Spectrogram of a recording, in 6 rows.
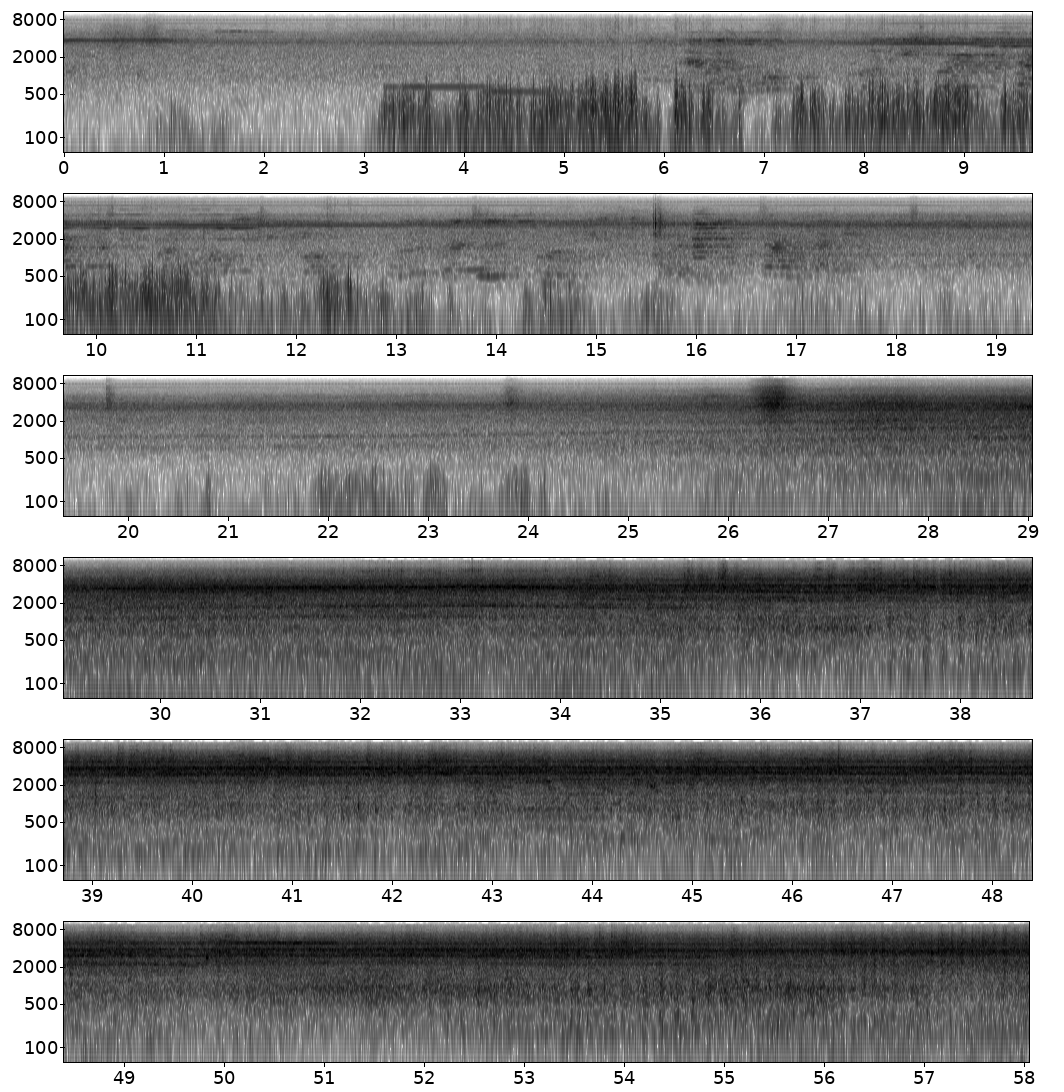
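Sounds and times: diesel locomotive engine: 0.0s - 58.0s
high-pitched wheel whine: 0.0s - 58.0s
train wheels rumbling on rails: 0.0s - 58.0s.

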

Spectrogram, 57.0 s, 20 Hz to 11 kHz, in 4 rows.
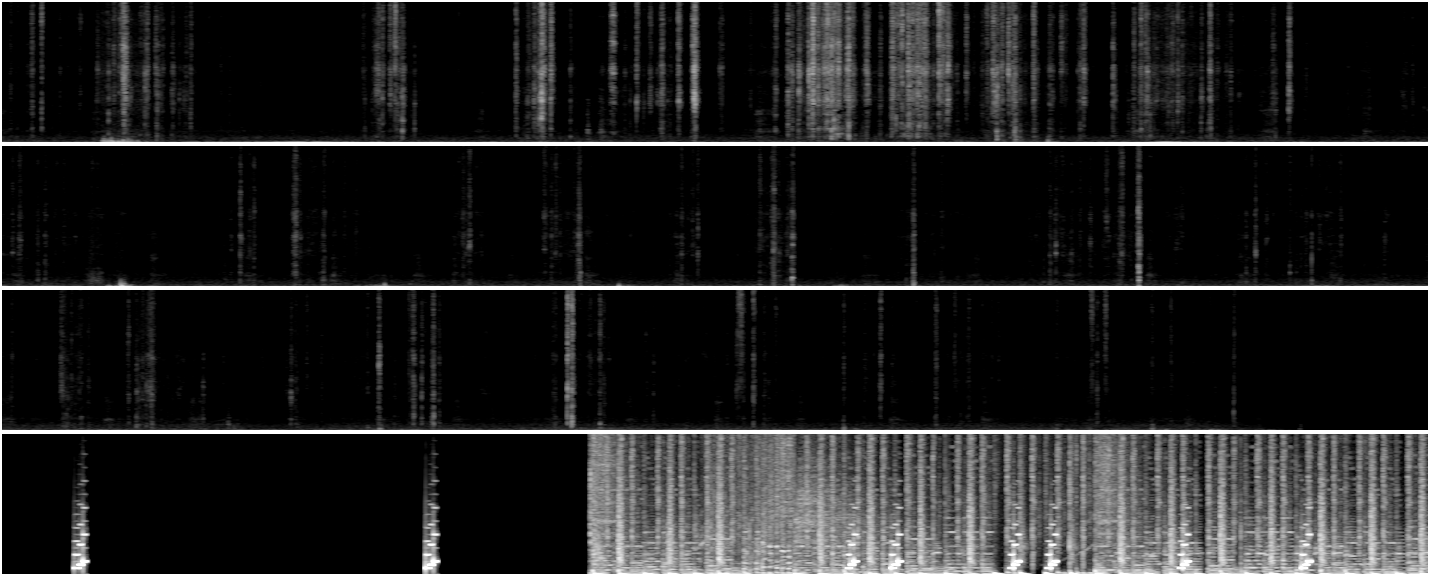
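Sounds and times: crinkly foil rustling: 0.0s - 2.3s, 3.6s - 4.2s, 5.1s - 15.3s, 24.5s - 33.0s.

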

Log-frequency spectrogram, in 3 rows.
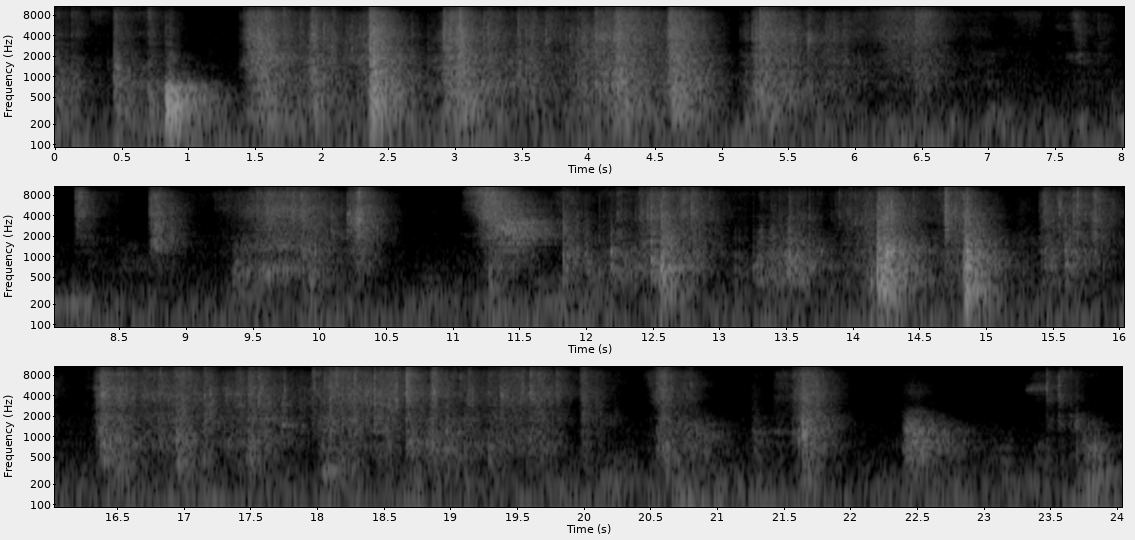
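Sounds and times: plastic bags crinkling: 1.4s - 6.2s, 11.9s - 20.2s.

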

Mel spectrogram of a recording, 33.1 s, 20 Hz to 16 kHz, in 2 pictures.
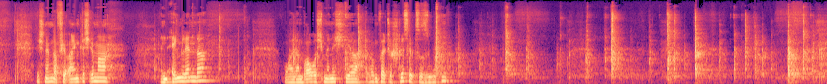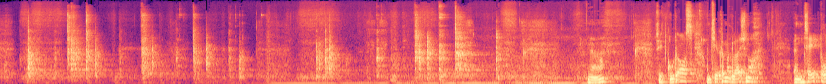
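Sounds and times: wrench and nut clinking on metal: 5.8s - 27.0s.

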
